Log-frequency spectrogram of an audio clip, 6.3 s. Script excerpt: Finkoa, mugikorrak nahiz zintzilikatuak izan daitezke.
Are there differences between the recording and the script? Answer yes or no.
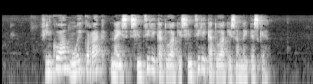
yes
